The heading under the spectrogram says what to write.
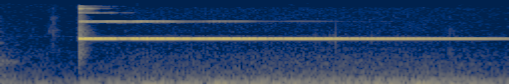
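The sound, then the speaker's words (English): A small bell is struck once with a bright, high ping, then rings out clearly and slowly fades over several seconds, with no voices alongside it. “My bells. Everybody close their eyes.”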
